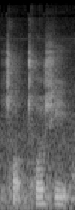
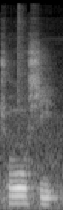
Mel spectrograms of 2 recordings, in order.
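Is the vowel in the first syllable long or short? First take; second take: short; long. First: The first vowel is short. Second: The first vowel is drawn out long. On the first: The speaker calls it wrong. "It's not like Qiu-Shi" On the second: The speaker calls it right. "so you have to drag the O sound"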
